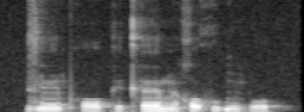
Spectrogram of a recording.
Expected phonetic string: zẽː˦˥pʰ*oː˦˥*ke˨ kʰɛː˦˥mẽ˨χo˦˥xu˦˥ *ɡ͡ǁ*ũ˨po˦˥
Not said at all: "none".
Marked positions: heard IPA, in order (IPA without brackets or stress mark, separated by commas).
ɔː˦˥, ɡ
